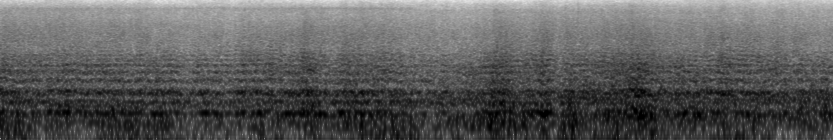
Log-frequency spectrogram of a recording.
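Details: Honey bees streaming in and out of hive three on a row of hives on a highly active day; thick constant droning with some louder swells as bees fly near, plus faint low rumble.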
